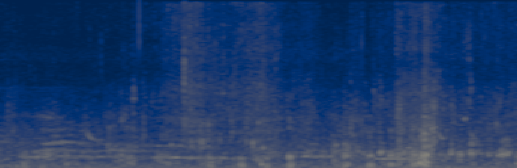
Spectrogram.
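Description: Ducks quacking in short bursts around a feeding area, several calls overlapping at moderate distance over a steady outdoor background, with some faint voices mixed in.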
